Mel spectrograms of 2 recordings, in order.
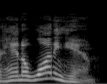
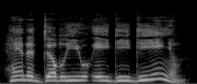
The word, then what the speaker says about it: Hannah Waddingham: Waddingham also had a moment of playful defiance when Mike Bloomberg mispronounced her name, calling her Hannah Waddingham. Taking the stage, she corrected him with a smile, "Hannah Waddingham.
